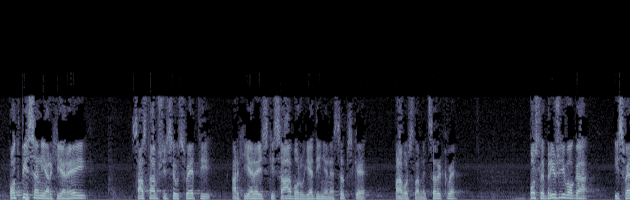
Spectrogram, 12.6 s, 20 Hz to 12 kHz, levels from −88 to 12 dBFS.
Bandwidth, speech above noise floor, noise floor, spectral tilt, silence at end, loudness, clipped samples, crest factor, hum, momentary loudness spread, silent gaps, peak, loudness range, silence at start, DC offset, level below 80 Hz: 6.6 kHz; 31 dB; -51 dBFS; -5.5 dB/octave; 0 s; -20 LUFS; under 0.1%; 16 dB; none; 9 LU; none; -4 dBFS; 4 LU; 0.2 s; 0.8%; -42 dBFS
